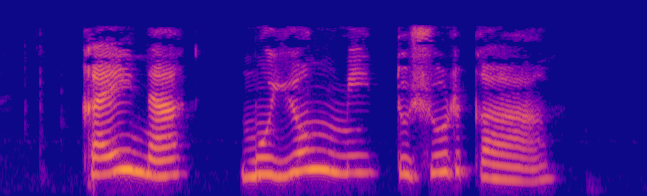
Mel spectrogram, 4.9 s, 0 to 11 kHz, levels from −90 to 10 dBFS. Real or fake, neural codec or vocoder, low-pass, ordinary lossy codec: real; none; 7.2 kHz; MP3, 48 kbps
